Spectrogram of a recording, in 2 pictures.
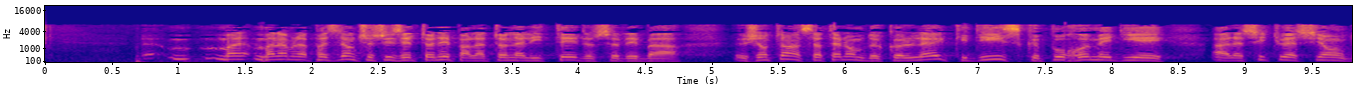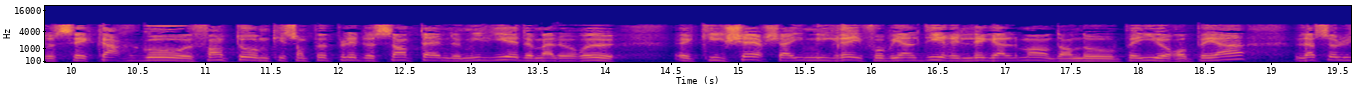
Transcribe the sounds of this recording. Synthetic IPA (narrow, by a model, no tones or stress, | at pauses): mːad̪amlapχezid̪ɑ̃t̪ʒ̥əsɥizet̪ɔnepaʁlat̪ɔnalit̪ed̪əsəd̪ebaʒɑ̃t̪ɑ̃ɛ̃sɛʁt̪ɛ̃nɔ̃bʁəd̪əkɔlːɛɡkʲid̪izkəpuʁːəmed̪je | alasit̪ɥasjɔ̃d̪əsekaʁɡofɑ̃t̪omkʲisɔ̃pəpled̪əsɑ̃t̪ɛnd̪əmiljed̪əmaløʁø | kʲiʃɛʁʃaimiɡʁeilfobjɛ̃ləd̪iʁilːeɡalmɑ̃d̪ɑ̃nopeiøʁɔpeɛ̃ | lasɔly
